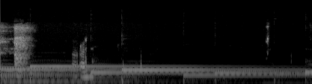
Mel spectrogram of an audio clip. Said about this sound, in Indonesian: lagi mau makan bakso nih bunyi-bunyi piring.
